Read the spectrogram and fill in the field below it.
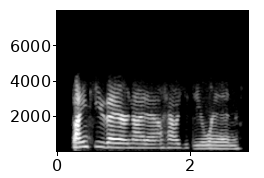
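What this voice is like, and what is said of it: Country twang accent. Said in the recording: “that country twang”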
